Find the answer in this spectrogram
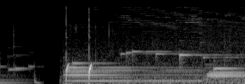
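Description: Background music for the vlog: one piece cuts off for a moment a little under half a second in, then a new, brighter piece starts with two short rising blips and held notes.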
